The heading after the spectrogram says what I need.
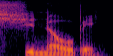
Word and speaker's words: Shinobi: So the path of the I don't know how to pronounce it. Right, okay, it's Shinobi.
